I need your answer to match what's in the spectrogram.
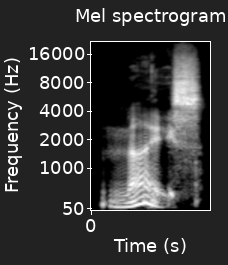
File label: mutter; Escape from Tarkov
